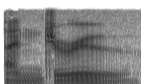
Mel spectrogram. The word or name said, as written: undrew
